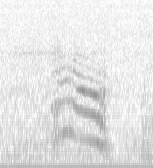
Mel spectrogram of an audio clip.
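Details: Pet cat hiding tucked up in a bed, making a guilty-sounding chirp as its owner prepares to leave for work: one short, quiet, harmonic chirp that slides gently downward, indoors, between a person's words.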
